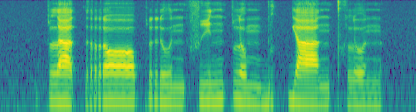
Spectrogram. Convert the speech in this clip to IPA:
p l a˨˩ t̚ r ɔː˧ p r u˨˩ n f i˦˥ n p l o˧ m b ɯ˦˥ k̚ j aː˦˥ n pʰ l o˧ n

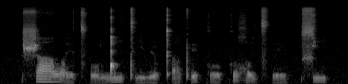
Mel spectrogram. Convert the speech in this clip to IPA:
ʃ a˥ lˠ e˩ t͡sʼ o̰˩ ŋ͡ǃ i˥ tʼ i˩ lʲ ɔ˩ kʼ a˩ pʼ ɪ˥ k o˩ k ʊ˥ ʁʷ i˥ t͡sʼ e˩ | ɕ i˥

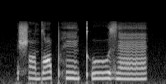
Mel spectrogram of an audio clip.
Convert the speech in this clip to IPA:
ʃ ɑ̃ dˤ u pʰ ẽː kʼ uː z æ̃ː

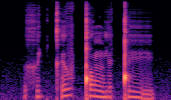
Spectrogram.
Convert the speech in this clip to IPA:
x ʏ c kʼ ɪ v ǃ o ŋ j ɪ ǃ i

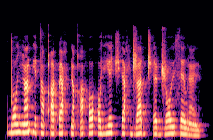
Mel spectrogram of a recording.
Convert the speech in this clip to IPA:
d ɔ i̯ ŋ ã pʲ æ t ã qʼ ɛ k͡p æ ħ pʲ æ̃ qʼ ã h ɔ h ɔ vʲ ɛ t͡ʃʰ ɛ ħ ɖ͡ʐ a d t͡ʃʼ ɛ ɖ͡ʐ ɔ y̯ s ɛ u̯ ɾ æ̃ y̯

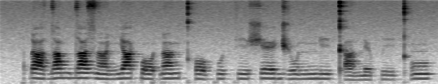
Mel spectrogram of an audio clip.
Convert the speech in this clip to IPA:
ɗ a˨ d a˦ m d a˦ z ã˨ ɲ a˦ k͡p o˨ ɗ ã˦ ŋ kʰ o˨ kʷ i˨ k i˨ ʃ eː˦ d͡ʒ u˨˦ n ɲ i˦˨ kʼ a˨ n ɪ˨ p iː˨ kʼ ũ˦

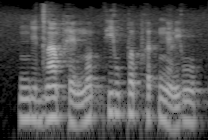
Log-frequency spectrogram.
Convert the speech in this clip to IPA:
ŋ i˧ d͡z ã˦ pʰ e˨˩ n̪ o˦ t̚ t̪ʰ j u˦ p ə˥˧ pʰ ə˦ t̚ ŋ ẽ˨˩ l j u˥˧

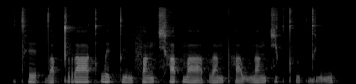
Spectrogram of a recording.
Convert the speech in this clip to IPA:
tʰ eː˨˩ t̚ d a˨˩ p̚ t r aː˦˥ kʰ w e˦˥ k̚ t i˩˦ n f a˧ ŋ t͡ɕʰ a˦˥ p̚ m aː˨˩ p l a˧ n pʰ a˩˦ w n a˦˥ ŋ t͡ɕ ɯ˥˩ k̚ tʰ ɯ˨˩ k̚ d i˩˦ n

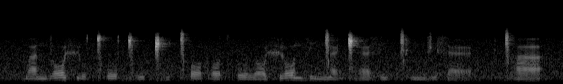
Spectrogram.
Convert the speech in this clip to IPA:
b a n d ɔ xʲ o ǀʰ o ɡ͡ǀ u ɡ͡ǁ i ǀʰ ɔ x ɔ t͡sʼ o l ɔ xʲ ɔ n z i ŋ͡ǀ æ ɡ͡ǁ æ z i ɡ͡ǀ i n d i z æ | ɡ͡ǀ a

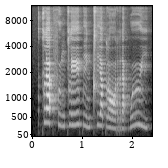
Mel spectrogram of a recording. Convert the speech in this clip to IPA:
k l a˥˩ ʔ f ɯ˨˩ ŋ k l eː˦˥ p i˩˦ n tʰ i˧ a̯ p l ɔː˨˩ r a˨˩ k̚ w ɯː˥˩ j

